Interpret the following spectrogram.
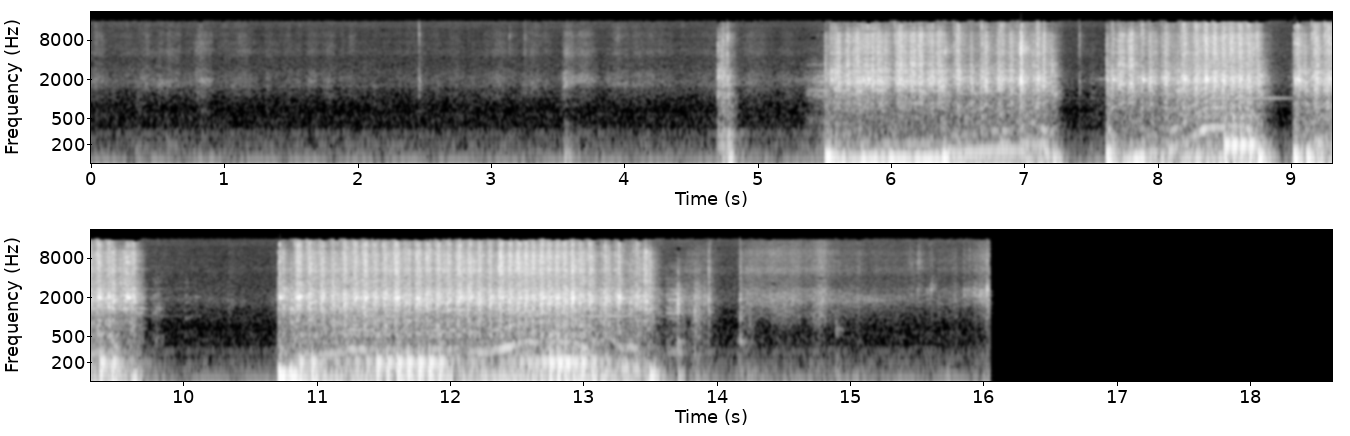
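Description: Electric sewing machine stitching down the pleats of a cloth face mask in several short runs, starting and stopping as the fabric is guided under the needle, its motor speeding up and slowing within the runs. Before the first run there are a few seconds of quiet fabric handling and a single click.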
